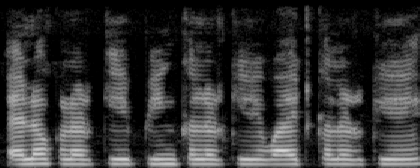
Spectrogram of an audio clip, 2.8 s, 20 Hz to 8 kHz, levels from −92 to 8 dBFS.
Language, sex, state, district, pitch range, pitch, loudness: Hindi, female, Bihar, Kishanganj, 220-225 Hz, 220 Hz, -17 LUFS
